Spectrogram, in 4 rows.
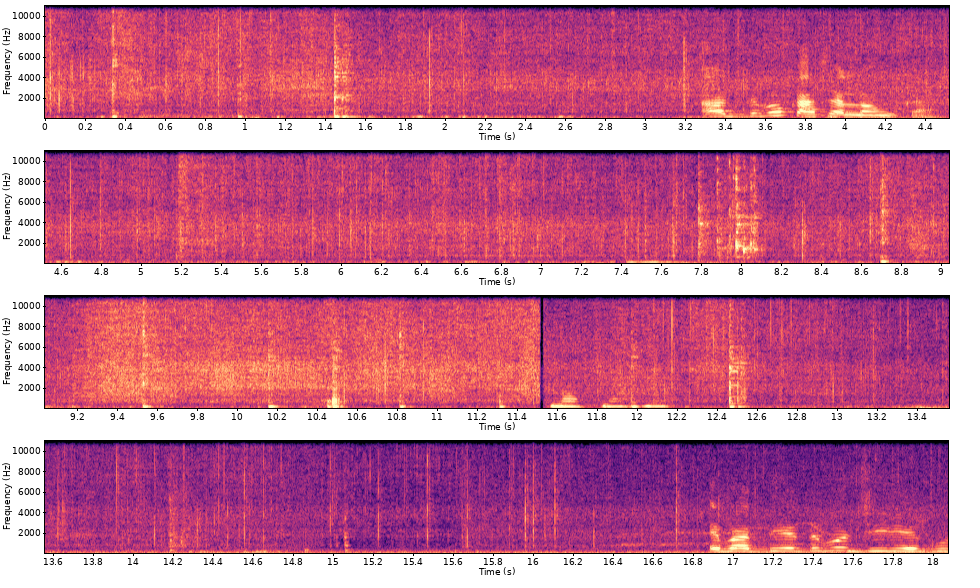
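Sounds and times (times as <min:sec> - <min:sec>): metal spatula scraping a pan: 0:00.0 - 0:02.7, 0:06.1 - 0:13.0
onions sizzling in oil: 0:00.0 - 0:18.0.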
